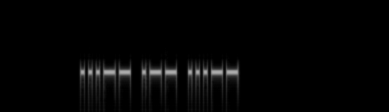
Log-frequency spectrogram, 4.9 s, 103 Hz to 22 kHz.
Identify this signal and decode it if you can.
Morse code, heard as a keyed tone, about 25 wpm, 700 Hz. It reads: 3W3
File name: Three Letter-Number Combinations - 25wpm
